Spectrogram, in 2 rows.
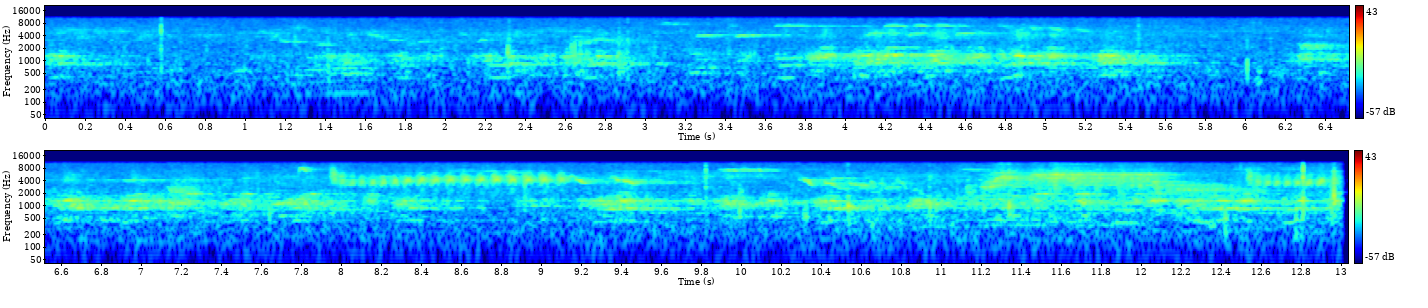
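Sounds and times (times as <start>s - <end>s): low pitched bird calls: 6.7s - 13.0s
high whistled bird notes: 11.2s - 13.0s.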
